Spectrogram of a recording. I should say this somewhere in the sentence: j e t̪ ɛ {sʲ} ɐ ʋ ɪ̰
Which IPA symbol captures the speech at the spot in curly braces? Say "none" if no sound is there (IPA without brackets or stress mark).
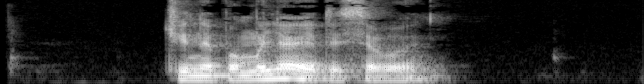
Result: sʲ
